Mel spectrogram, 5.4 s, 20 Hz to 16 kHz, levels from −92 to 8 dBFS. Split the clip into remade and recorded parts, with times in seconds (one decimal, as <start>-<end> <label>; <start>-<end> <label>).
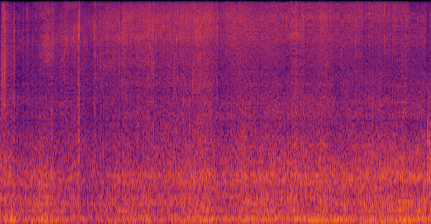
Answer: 0.0-0.8 remade; 0.8-1.3 recorded; 1.3-1.8 remade; 1.8-2.7 recorded; 2.7-5.4 remade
